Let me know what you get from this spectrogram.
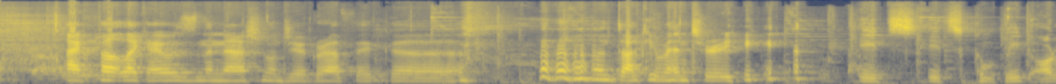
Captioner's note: laughing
